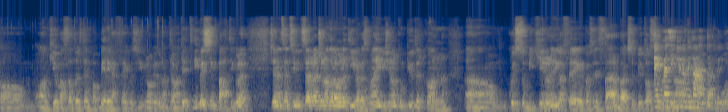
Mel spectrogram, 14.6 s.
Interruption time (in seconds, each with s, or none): 13.0 s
